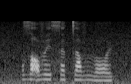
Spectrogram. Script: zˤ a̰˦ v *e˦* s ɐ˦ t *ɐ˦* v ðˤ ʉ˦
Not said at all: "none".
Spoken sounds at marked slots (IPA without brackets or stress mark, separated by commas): e˦, ɐ˦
